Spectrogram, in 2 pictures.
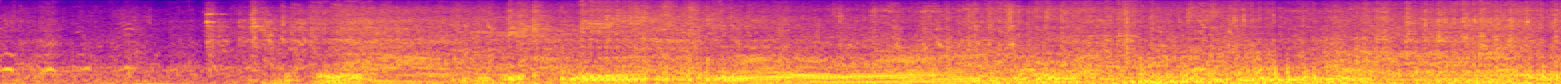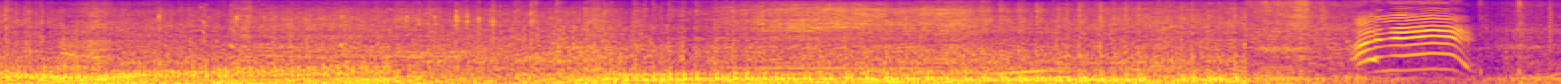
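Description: Many dirt bike engines rev loudly together.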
